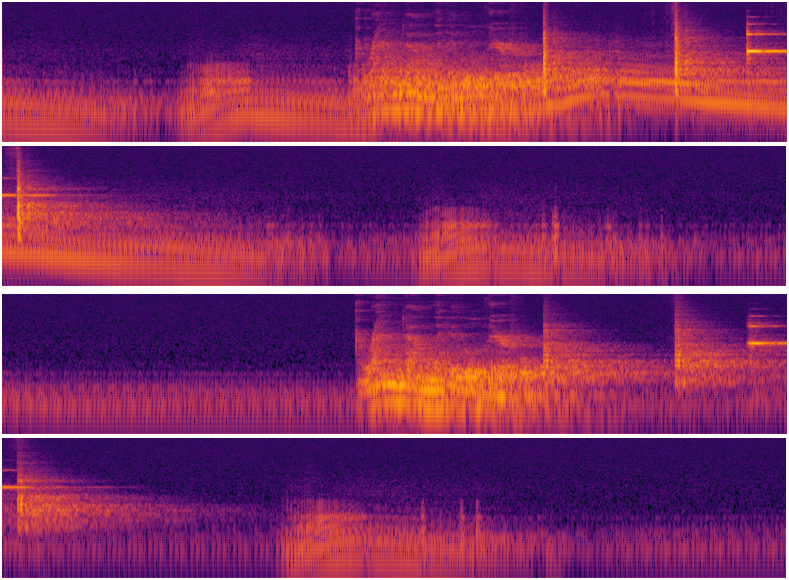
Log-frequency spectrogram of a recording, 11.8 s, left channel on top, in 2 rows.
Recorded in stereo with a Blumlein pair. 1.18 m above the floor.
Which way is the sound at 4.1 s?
60° left.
